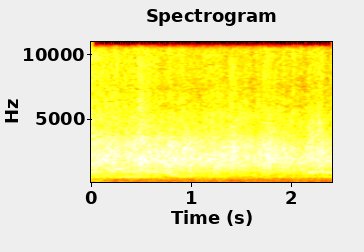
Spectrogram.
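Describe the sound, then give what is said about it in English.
An audience claps steadily for Jesus after preaching, a dense and continuous patter of many hands that fills the whole stretch at an even level, with no voices standing out. “Oh, somebody will clap for Jesus when I finish preaching.”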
